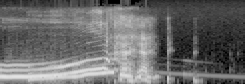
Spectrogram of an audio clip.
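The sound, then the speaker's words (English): A person imitates a whale, with a loud, drawn-out moaning tone that slides upward, breaks into a rough, crackling burst, then trails off in a faint, low descending hum. “And we're going to make some whale sounds.”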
